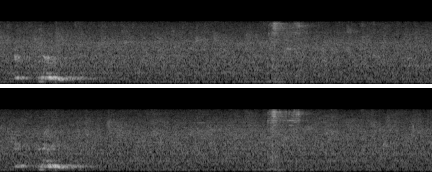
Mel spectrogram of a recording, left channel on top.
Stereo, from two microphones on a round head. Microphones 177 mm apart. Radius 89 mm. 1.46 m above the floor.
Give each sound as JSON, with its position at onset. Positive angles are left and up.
{"t": 0.1, "sound": "throat clearing", "side_deg": 80, "distance_m": 1.1}
{"t": 2.7, "sound": "keys jangling", "side_deg": -50, "distance_m": 1.2}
